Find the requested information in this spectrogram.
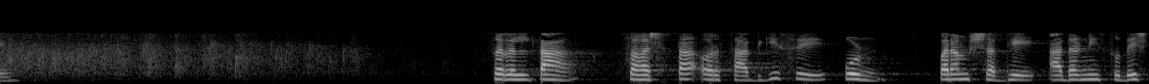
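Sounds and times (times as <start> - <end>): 
audience clapping: 0.0 - 4.1
speech: 4.9 - 11.4.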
